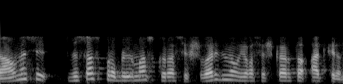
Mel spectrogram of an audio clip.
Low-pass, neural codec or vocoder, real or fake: 3.6 kHz; none; real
